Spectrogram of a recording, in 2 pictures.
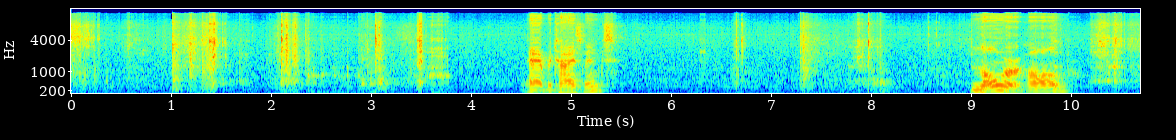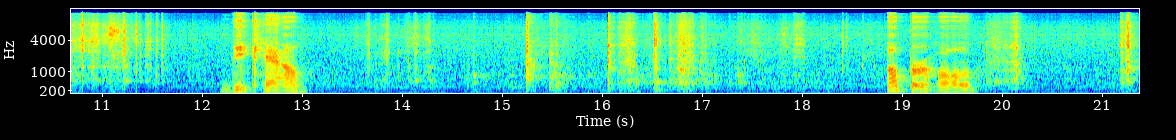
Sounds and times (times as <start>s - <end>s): Speech: 4.5s - 5.6s, 9.0s - 10.1s, 12.2s - 13.1s, 18.8s - 19.8s.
